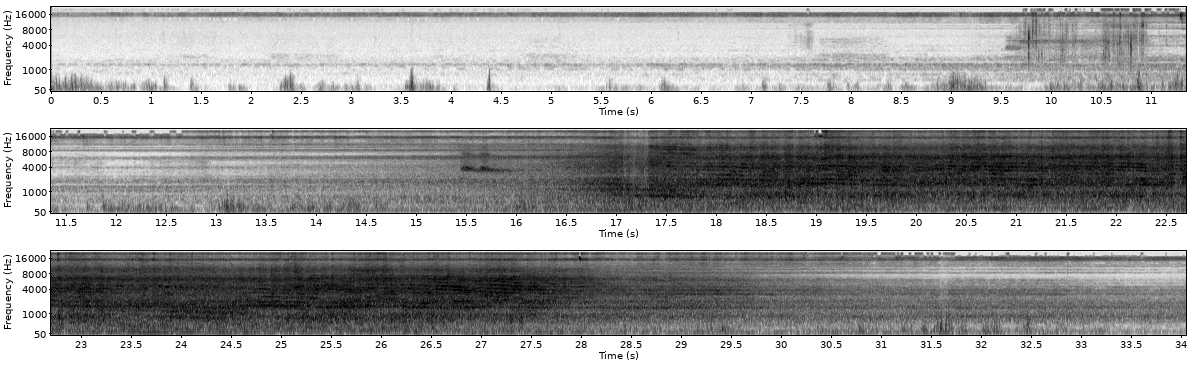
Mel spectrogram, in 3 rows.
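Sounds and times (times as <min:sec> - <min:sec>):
high wheel and rail tones: 0:09.7 - 0:34.0
train rumbling along track: 0:09.8 - 0:34.0.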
